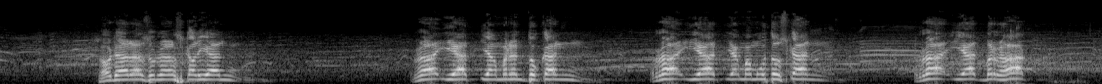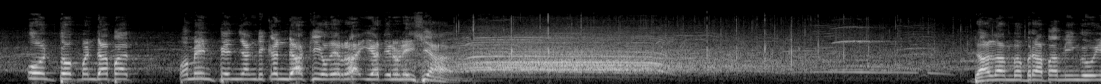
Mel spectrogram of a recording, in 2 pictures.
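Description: An older man speaks forcefully through a microphone and loudspeakers, echoing in a large hall.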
